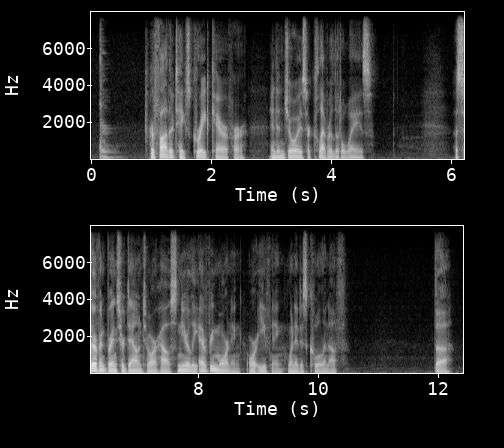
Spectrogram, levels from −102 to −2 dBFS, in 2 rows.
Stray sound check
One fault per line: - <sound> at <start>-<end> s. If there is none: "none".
- thud at 0.1-0.6 s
